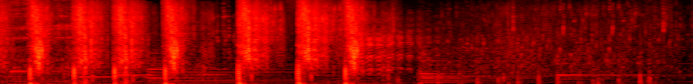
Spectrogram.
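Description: Sheep in the Minecraft video game bleat in a run of loud, close calls, one after another during the first four seconds, followed by softer clip-clopping steps and small game sounds.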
